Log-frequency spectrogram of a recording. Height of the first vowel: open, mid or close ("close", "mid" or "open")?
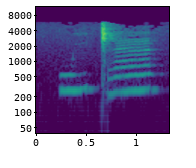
close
